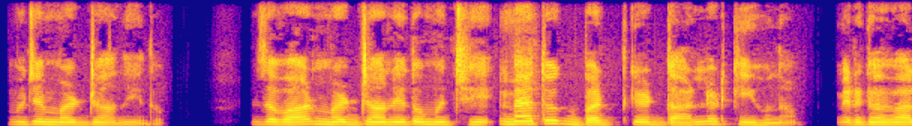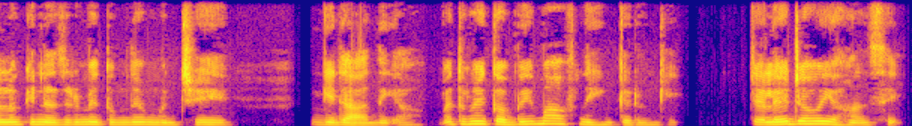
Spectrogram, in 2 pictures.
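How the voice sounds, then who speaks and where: A desperate young woman, voiced by a woman storyteller begs and pleads to be believed. The tone is soft and mellow. The sound is dry and close. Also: medium pitch, steady tone, dry recording, lightly acted. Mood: pleading. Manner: pleading, begging.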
